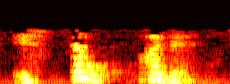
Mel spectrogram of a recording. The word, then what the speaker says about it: استوقد: شوف استو غلط عارف ليه تنطقها زي ايه زي استوى شوف استوى استو قا ما انا بقول لك ادي كل حرف حقه في القران القاف قا انما الواو اي مرققه والتاء احنا قلنا اتفقنا انها مرققه استوقد شوف واذا وقفت استوقد والدرج دي من حروف القلقلة هناخدها إن شاء الله.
